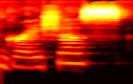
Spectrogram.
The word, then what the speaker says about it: Gratias: It is, my last name is pronounced Gracious. It's not my fault. I married it, but it's not spelled like you would think. Goodness Gracious is spelled. It is, it looks like Gratias, G-R-A-T as in Tom, I-A-S as in Sam.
